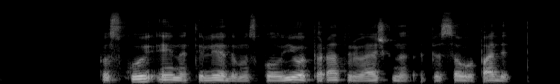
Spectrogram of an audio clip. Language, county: Lithuanian, Telšiai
